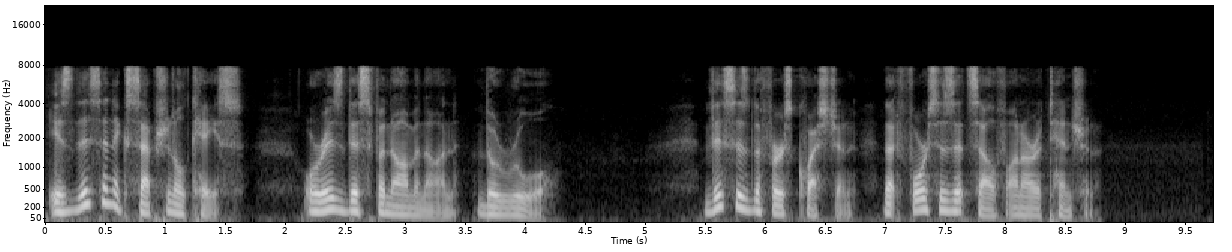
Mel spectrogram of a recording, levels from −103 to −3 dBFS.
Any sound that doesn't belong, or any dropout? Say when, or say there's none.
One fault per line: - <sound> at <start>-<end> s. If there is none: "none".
none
